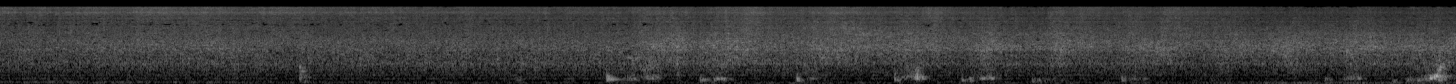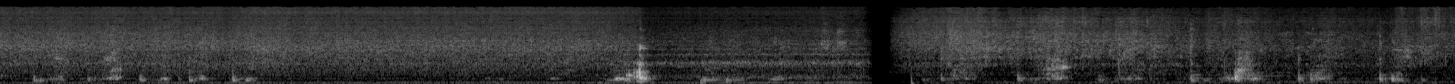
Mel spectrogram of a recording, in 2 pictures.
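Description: Pork sizzling as it fries in an aluminium wok, a steady hiss, with a wooden spatula scraping and stirring against the pan in short strokes from about six seconds in. A single louder knock comes about two-thirds of the way through, and the sound drops out for an instant shortly after.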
